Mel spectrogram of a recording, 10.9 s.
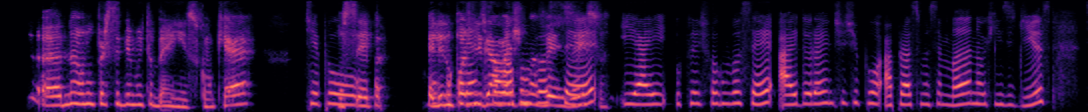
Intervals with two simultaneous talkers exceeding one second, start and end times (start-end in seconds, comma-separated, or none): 4.3-6.0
